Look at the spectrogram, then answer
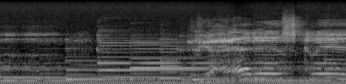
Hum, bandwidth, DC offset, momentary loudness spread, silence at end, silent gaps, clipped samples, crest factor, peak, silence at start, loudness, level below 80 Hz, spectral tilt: none; over 20 kHz; under 0.1%; 12 LU; 0 s; none; under 0.1%; 18 dB; -8 dBFS; 0 s; -24 LUFS; -44 dBFS; -2 dB/octave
